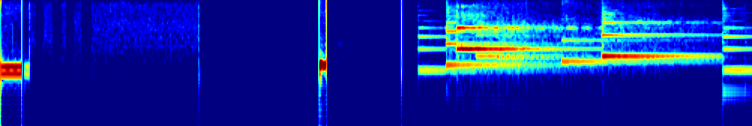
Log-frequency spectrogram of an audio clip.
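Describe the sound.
Telephone line tones play during a call transfer to another department: a short tone opens, a few isolated clicks follow through a near-silent stretch, then a steady stepped series of tones runs without a break to the end.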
